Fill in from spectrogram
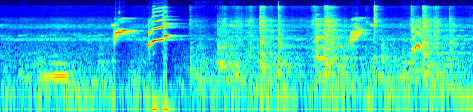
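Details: Two crisp, rising whistled calls from a male Javan myna, followed by a run of clattering, rattling noises.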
